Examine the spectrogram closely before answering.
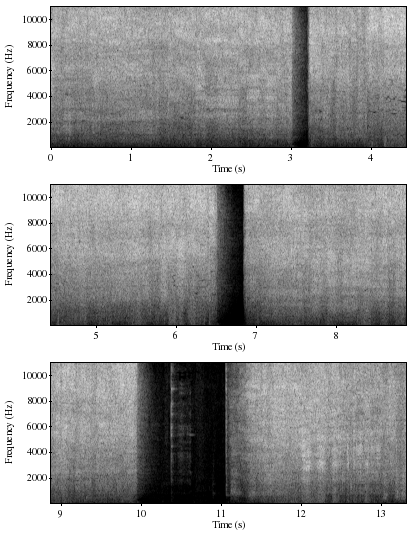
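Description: Compressed-air blow gun with a long nozzle hissing in four long blasts, blowing dust out of a small electronic module. The air stops briefly between blasts, with a pause of about a second before the last one near the end.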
